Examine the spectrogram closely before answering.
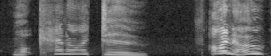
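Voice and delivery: put-on high baby owl voice, pondering then bright idea; little owl hitting on an idea; thinking out loud. A narrator's reading. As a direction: wonder aloud in a little high voice. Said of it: "he thought out loud".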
